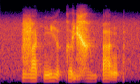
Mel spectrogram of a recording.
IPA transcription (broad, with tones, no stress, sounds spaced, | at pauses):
v a˨˩ k̚ ɲ ḭ˧˨ ə̯ k ə̰˧˨ j ɣ ə̤˨˩ w ʔ a̰˧˨ ŋ ʔ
